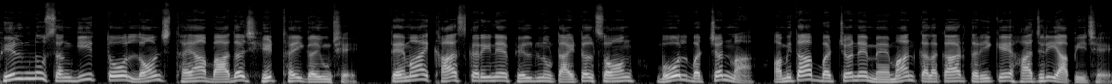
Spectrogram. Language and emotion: Gujarati, neutral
